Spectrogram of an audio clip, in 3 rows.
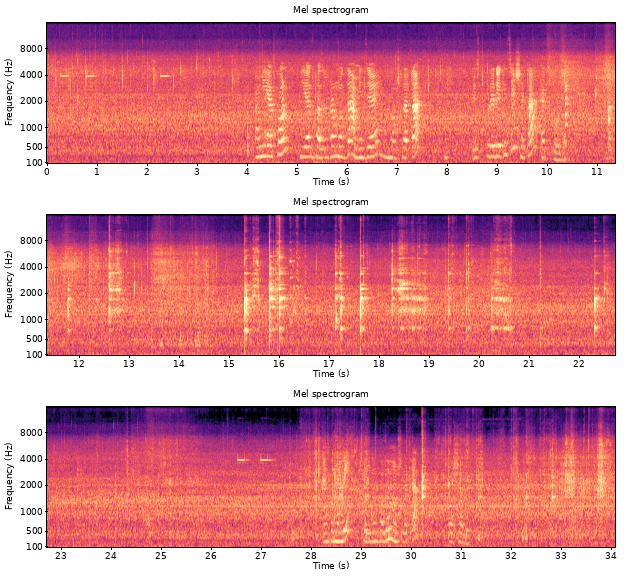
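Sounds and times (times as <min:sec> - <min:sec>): paste sizzling in hot oil: 0:00.0 - 0:34.0
metal spoon scraping and clinking: 0:15.3 - 0:20.8, 0:32.2 - 0:34.0.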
